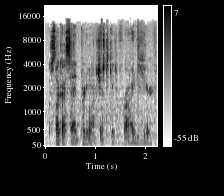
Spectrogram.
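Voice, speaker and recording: A man with a froggy, gravelly voice giving a casual, unscripted walkthrough of trading cards, halting as he thinks aloud. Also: slight background noise. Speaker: trading card hobbyist presenting a deck.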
